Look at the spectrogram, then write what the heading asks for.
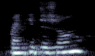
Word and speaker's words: Frenkie de Jong: Frenkie de Jong.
